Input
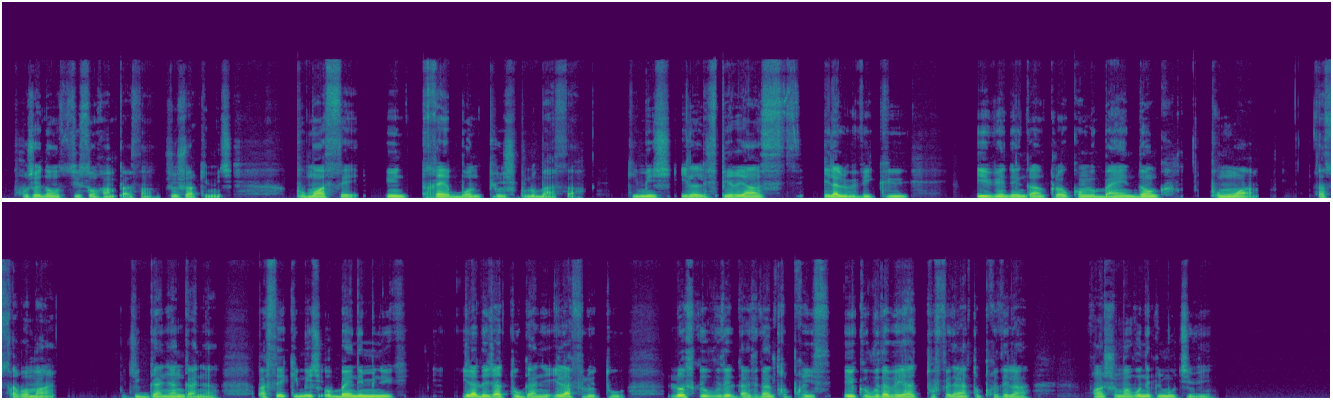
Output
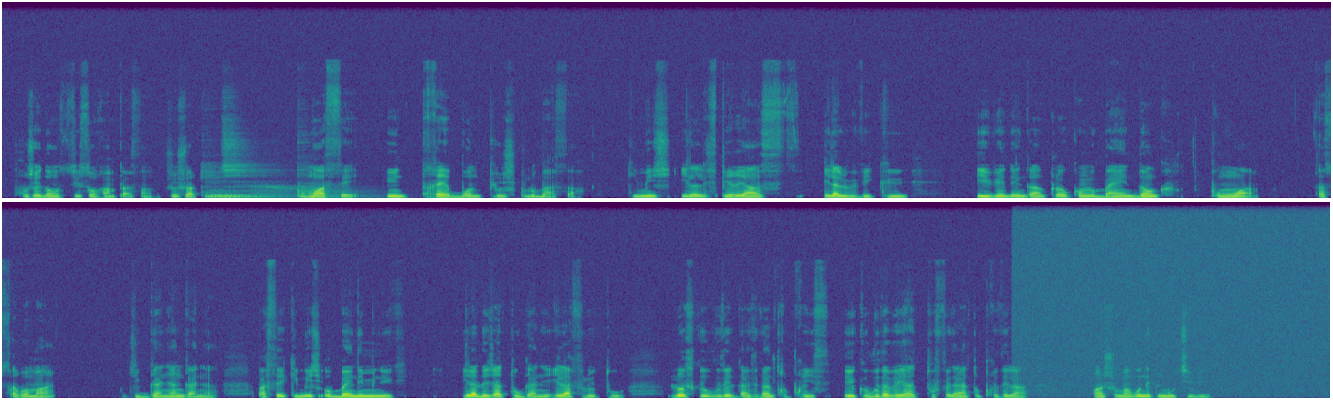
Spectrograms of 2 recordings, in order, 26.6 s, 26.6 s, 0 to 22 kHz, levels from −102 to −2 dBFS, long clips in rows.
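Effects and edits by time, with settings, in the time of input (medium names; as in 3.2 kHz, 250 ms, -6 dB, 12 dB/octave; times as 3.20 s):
1.95–2.99 s: reverb throw, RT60 1.4 s, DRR -4 dB
23.39 s: noise floor step -67 dB -49 dB
whole clip: high-pass 180 Hz 24 dB/octave; trim +2.5 dB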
